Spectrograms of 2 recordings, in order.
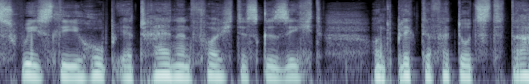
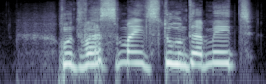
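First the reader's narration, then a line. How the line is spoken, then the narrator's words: Sudden loud speech. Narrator (German): sagte plötzlich und laut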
